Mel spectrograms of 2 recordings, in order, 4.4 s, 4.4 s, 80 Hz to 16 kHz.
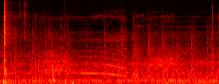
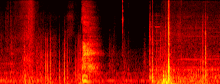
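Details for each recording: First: Porsche 996 convertible after hydraulic roof cylinder rebuild and refit: steady electric pump hum with whining tones dropping in pitch as the roof travels; pump louder than usual but working, fix left for later. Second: Porsche 996 convertible, hydraulic roof cylinders rebuilt and refitted with pump, hoses and wiring, no leaks: window motors whir down, latch clicks, roof pump hums and clunks through its cycle, pump a bit noisy; roof working normally.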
